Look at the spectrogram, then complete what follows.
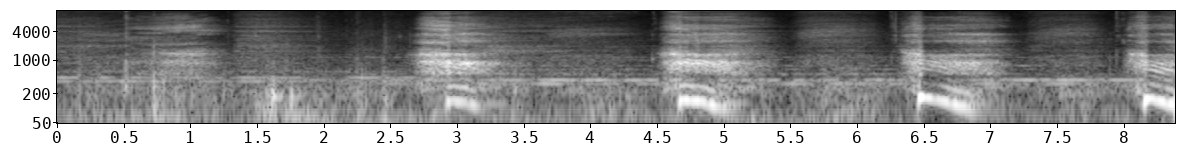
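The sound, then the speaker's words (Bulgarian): Deep, forceful gasping breaths during a breathing exercise repeat in a steady rhythm, roughly every one and a half seconds, each a loud airy inhale with no talking. “Това дишане е лекуващо дишане, разтварящо на личности дишане, махащо тая маска, толкова залепнала маска”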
